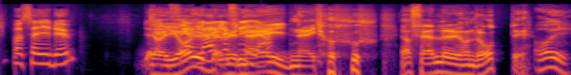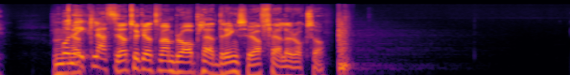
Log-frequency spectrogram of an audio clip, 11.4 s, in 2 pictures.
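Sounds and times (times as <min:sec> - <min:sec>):
speech: 0:00.1 - 0:09.2
laughter: 0:01.8 - 0:03.8
judge's gavel knock: 0:09.1 - 0:09.6.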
